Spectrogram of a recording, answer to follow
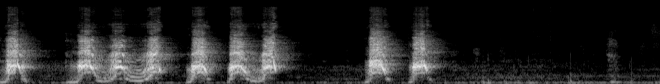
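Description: Dog barking at a mongoose: a quick run of about seven sharp barks, then two more after a short pause.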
